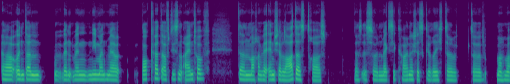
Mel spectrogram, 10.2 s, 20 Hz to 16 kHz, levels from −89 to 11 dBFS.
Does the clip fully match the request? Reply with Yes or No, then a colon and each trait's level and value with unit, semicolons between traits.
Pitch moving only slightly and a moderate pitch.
Yes: narrow, 1.8 semitones; medium, 155 Hz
